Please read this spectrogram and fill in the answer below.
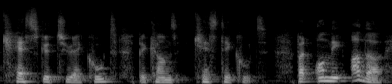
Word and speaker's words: Qu'est-ce que tu écoutes: Well, it's Qu'est-ce t'écoutes? Qu'est-ce t'écoutes?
